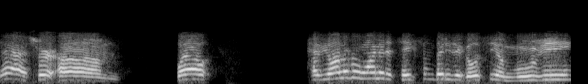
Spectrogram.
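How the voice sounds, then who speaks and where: Speaking with an American accent, a man with a high pitch talks at a moderate pace, keeping very even loudness and ordinary pitch variation, with long, frequent pauses. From South Texas. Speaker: caller. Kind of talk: call-in question to a podcast. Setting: phone call.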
